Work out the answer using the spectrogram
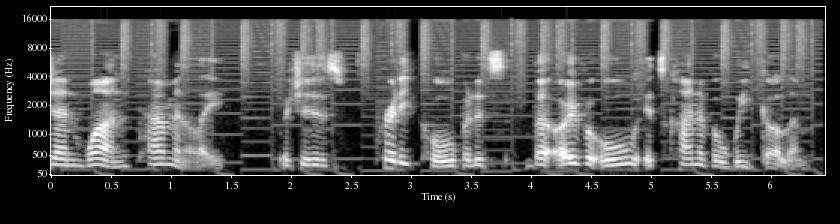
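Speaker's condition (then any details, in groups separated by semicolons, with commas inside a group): No condition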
